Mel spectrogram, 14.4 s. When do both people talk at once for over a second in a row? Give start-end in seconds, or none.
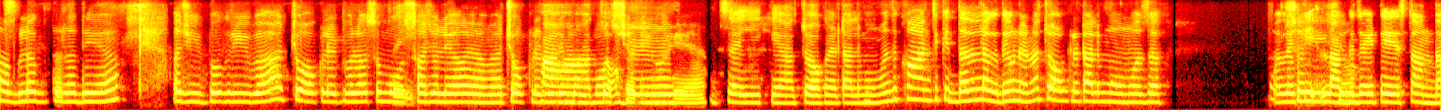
5.4-7.0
